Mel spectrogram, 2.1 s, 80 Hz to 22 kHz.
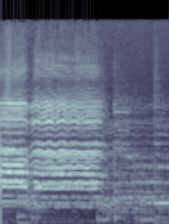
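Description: A vocal group from a 1976 vinyl jazz album sings a held chord with vibrato over band accompaniment. The voices stop a little after a second in, leaving the band playing more softly, with a bass line moving underneath.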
